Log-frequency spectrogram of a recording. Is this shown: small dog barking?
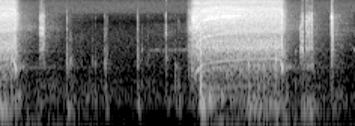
no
